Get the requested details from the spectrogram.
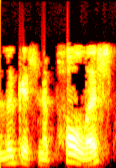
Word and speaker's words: Lucas Nopolous: So it is Lucas Nopolous, but honestly, you would have been in the minority if you would have pronounced it correct the first time, so don't feel bad at all.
